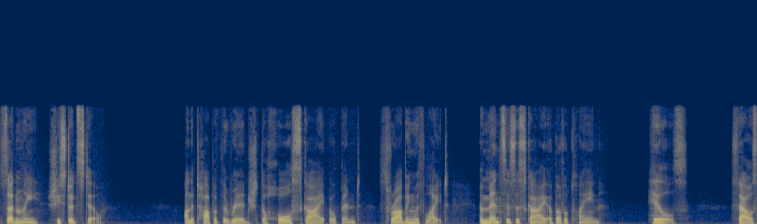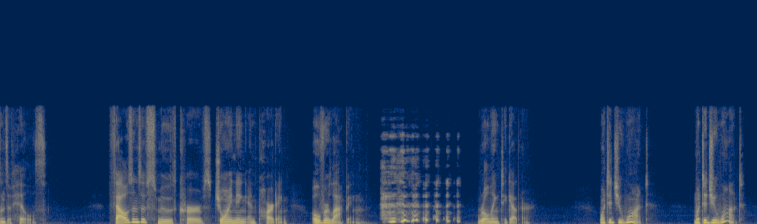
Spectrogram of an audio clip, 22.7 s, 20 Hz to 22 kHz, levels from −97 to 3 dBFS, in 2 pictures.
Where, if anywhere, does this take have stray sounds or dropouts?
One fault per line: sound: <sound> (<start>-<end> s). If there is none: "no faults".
sound: laugh (17.0-18.3 s)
